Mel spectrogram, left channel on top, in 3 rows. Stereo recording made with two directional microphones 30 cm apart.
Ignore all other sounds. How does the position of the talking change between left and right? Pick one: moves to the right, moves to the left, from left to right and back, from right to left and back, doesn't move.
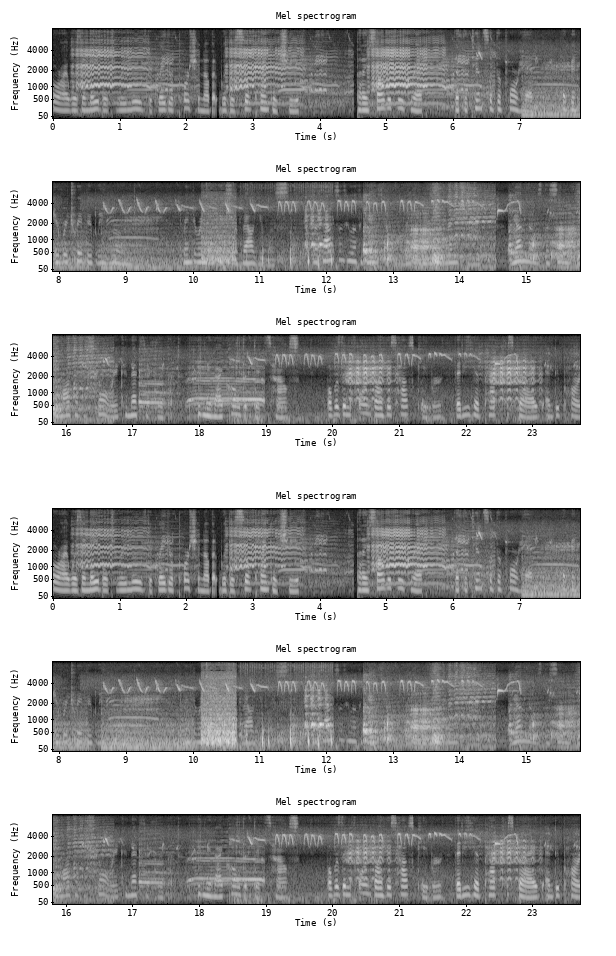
from right to left and back.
